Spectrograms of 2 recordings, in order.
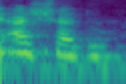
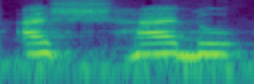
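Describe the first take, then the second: First: اشہدو with the ش cut short, no spreading of air; wrong, clipped sh. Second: اشہدو with the ش held long and spread, air filling the mouth; spread sh sound. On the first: Teacher demonstrating the wrong way to read اشہدو, clipped sh. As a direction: rush the ش in اشہدو like a careless reader. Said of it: "اگر ہم اس کو غلط پڑھتے ہیں". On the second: Teacher modelling the correct tafashshi in اشہدو for students, slow careful demo. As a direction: stretch the ش in اشہدو, slowly, breath spreading. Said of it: "یہ جو ش کی ساؤنڈ ہے نا". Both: Shown as a demonstration.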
